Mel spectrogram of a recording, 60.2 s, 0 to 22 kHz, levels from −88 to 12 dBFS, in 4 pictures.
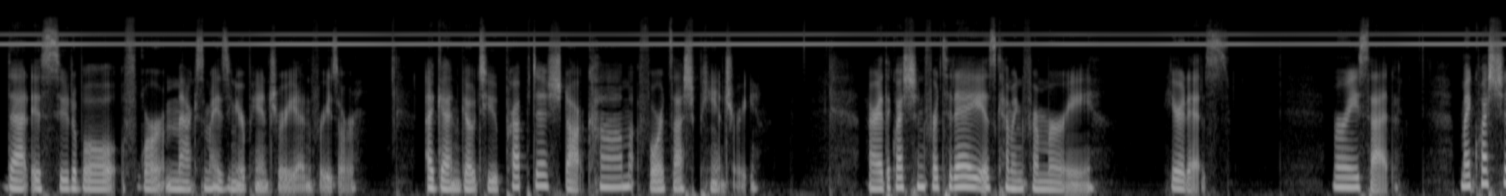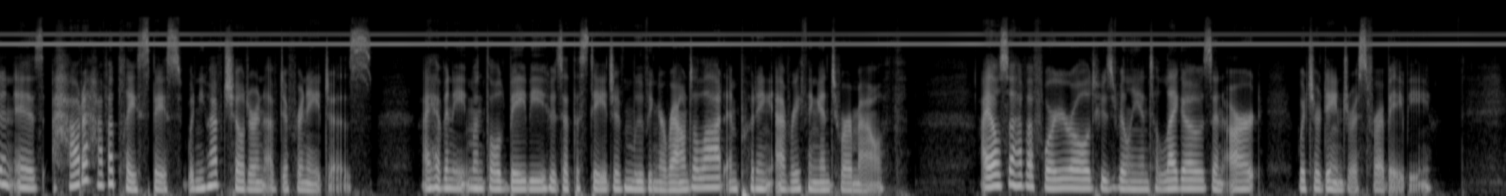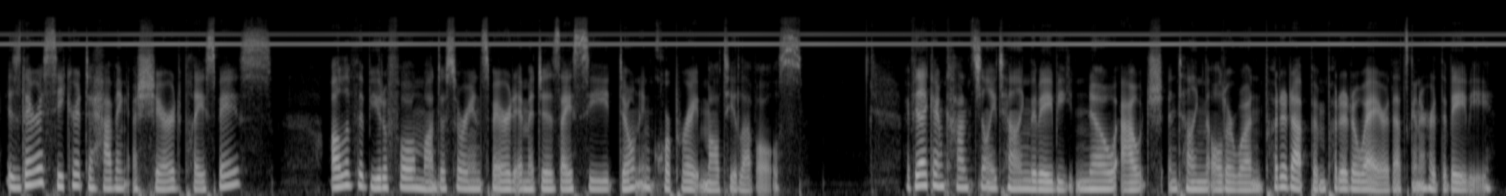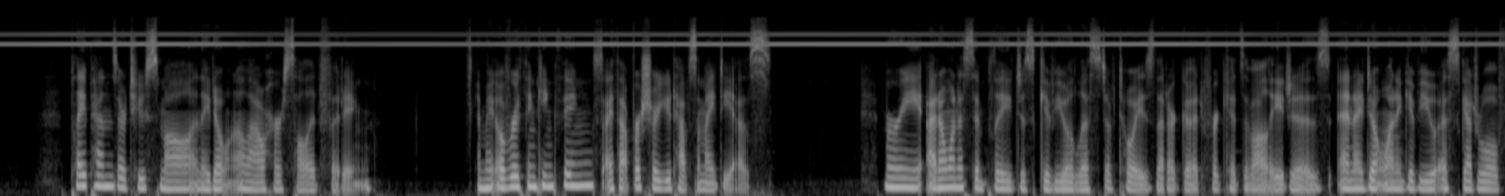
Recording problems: high-pitched whine; noticeable; throughout; 8.5 kHz, 10 dB below the speech

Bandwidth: 14.5 kHz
